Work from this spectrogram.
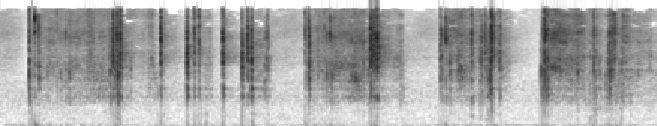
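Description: Long nails tap and scratch on the hollow white plastic earcup of a gaming headset with an alien logo. Sharp, bright clicks alternate with short scratchy rasps, almost no low end and no ring after each tap, leaving an irregular clatter of dry plastic ticks.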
